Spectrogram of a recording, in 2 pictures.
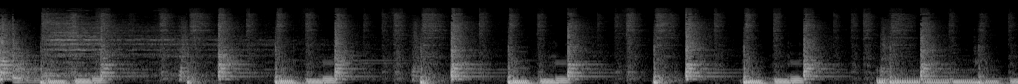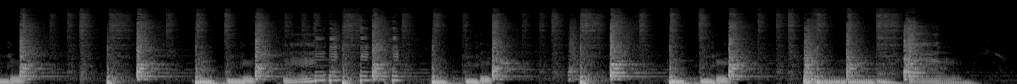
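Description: A live hip-hop groove: a drum kit playing a steady beat with kick, snare and hi-hat, and an electric bass playing a sparse, laid-back line in G on just a few notes (G, D and F), with a little fill between them.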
